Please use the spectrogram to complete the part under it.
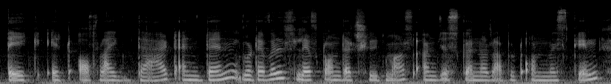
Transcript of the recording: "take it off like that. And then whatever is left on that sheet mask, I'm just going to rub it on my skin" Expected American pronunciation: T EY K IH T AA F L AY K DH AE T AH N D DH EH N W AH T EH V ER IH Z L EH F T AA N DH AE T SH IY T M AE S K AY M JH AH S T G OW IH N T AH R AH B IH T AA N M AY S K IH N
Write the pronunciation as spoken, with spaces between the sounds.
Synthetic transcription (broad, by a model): T EY K IH T AA F L AY K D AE T AH N D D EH N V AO T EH V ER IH S L EH F T AA N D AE T SH IY T M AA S AY M JH AH S T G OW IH N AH R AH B IH T AA N M AY S K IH N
